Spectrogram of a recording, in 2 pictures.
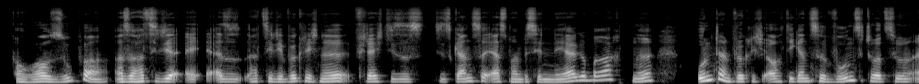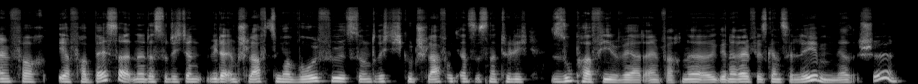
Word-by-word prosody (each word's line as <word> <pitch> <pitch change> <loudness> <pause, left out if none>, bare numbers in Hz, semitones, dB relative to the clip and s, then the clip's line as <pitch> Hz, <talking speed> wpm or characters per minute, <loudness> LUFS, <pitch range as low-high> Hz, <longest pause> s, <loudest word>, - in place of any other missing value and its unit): Oh 120 -2 0
wow, 125 +3 +4
super. 120 -1 +1
Also 130 0 +3
hat 140 +1 +3
sie 140 -3 -1
dir, 140 +1 +5
äh - - -1
also 125 -3 -1
hat 135 +1 -5
sie 140 - 0
dir 130 -1 -1
wirklich, 140 -1 0
ne, 140 +2 +4
vielleicht 135 0 0
dieses 120 0 -2
dieses 120 0 -7
Ganze 145 +3 +1
erst 130 0 +1
mal 125 - -1
'n 120 - -1
bisschen 120 -2 -1
nähergebracht, 190 - +1
ne, 155 +6 0 0.4
und 180 +8 +6
dann 160 - +3
wirklich 140 -1 0
auch 130 +1 +2
die 135 +1 -3
ganze 140 -3 0
Wohnsituation 140 -3 +1
einfach, 130 -2 -2
ja, 135 - +2
verbessert. 125 - 0
Ne, 125 0 -1
dass 125 0 -1
du - - -6
dich 125 -1 -3
dann 125 -1 -1
wieder 130 +1 +1
im 120 - -2
Schlafzimmer 120 -1 -1
wohlfühlst 145 +3 +2
und 125 +1 -4
richtig 135 +1 -4
gut 130 -2 -4
schlafen 125 +3 -2
kannst 135 -1 -5
ist - - 0
natürlich 120 -1 -4 0.2
super 130 0 0
viel 115 -3 -1
Wert 105 0 -1
einfach, 105 -1 -5
ne, 115 -1 +1
generell 120 +2 +2
für's 120 -1 -5
ganze 115 -2 -2
Leben, 115 - +2
ja 110 +1 -3
schön. 180 - -2
130 Hz, 200 wpm, -21 LUFS, 120-140 Hz, 0.4 s, und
